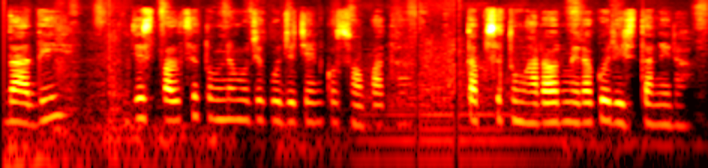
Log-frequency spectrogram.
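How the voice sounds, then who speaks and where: A woman acting as a wronged young woman who stays firm despite her hurt. Music plays clearly behind her in this dubbed drama. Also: medium pitch, flat delivery, quick pace, close to an everyday voice. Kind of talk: Hindi dub of a drama series.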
